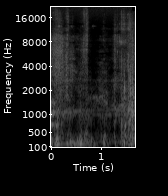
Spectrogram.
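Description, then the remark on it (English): A dog makes a low, rough, grumbling noise, holding steady for a moment with a brief dip before rising again. “This dog.”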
